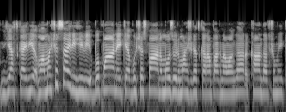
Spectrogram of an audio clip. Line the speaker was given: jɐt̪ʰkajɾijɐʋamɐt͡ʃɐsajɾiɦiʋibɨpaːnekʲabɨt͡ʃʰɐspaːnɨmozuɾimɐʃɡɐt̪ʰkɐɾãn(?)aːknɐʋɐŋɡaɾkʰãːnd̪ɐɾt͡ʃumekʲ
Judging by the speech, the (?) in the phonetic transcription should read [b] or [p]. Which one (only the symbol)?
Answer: p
